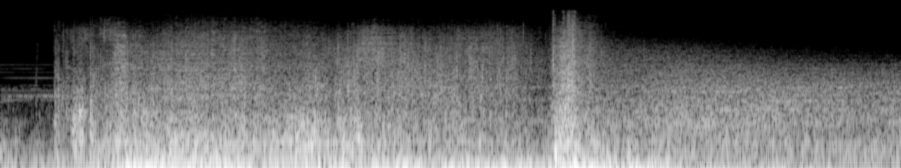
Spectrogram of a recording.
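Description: Rocks crash down with a deep, loud rumble that slowly fades.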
